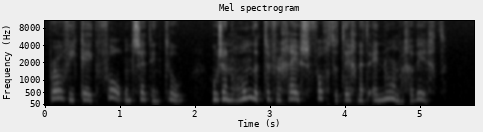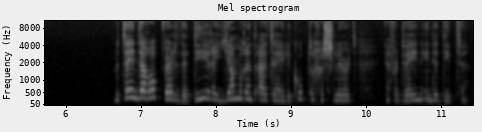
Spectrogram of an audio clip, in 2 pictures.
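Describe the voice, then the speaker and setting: A woman reading a thriller audiobook in a steady, measured storytelling manner. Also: a little high. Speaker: narrator.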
